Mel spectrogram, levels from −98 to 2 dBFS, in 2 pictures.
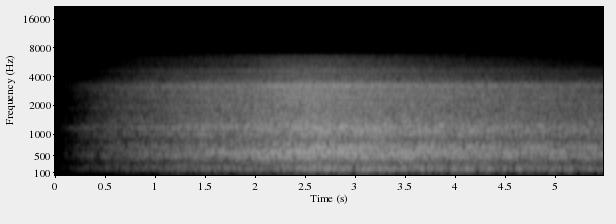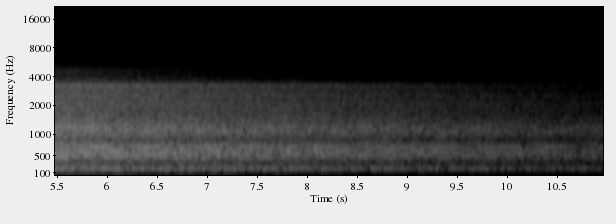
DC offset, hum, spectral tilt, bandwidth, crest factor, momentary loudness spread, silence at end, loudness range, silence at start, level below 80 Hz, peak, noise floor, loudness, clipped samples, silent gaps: under 0.1%; none; 0.5 dB/octave; 6.8 kHz; 20 dB; 25 LU; 1.15 s; 21 LU; 0.45 s; under -90 dBFS; -24 dBFS; -70 dBFS; -39 LUFS; under 0.1%; none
